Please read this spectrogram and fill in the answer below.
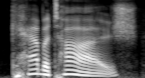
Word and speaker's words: cabotage: Next we have cabotage. C-A-B-O-T-A-G-E. It's like the word sabotage, but let's find out what this one means.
